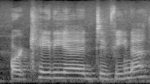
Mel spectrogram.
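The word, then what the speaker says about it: Orquídea Divina: yes, and it is the inheritance of Orcadia Divina.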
